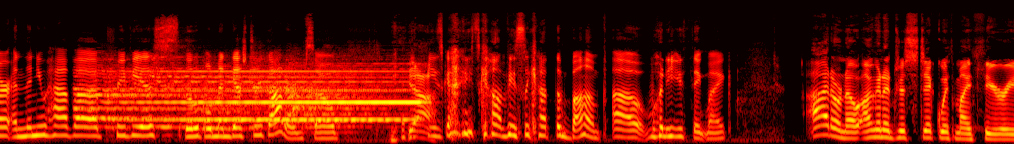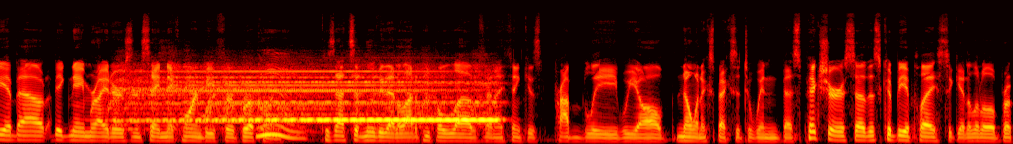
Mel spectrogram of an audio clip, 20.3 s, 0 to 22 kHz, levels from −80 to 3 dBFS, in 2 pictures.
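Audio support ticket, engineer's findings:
Feedback howl, 0.74–4.57 s and 11.14–15.48 s. Tone near 1 kHz, then near 700 Hz, peaking about 4 and 5 dB over speech, pulsing roughly every 150 ms. Probable cause: second device in same room; mic-speaker loop gain above unity.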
